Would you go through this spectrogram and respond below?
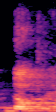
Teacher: हिंदी में आ और ओ के बीच की ध्वनि है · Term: आगत ध्वनि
